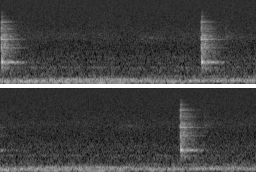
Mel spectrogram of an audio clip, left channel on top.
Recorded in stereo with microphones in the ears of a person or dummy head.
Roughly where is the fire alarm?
I don't hear a fire alarm.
